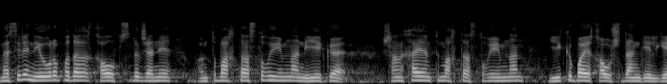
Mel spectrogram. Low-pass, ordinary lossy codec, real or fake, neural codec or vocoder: 7.2 kHz; none; fake; codec, 16 kHz, 4 kbps, X-Codec, HuBERT features, trained on LibriSpeech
